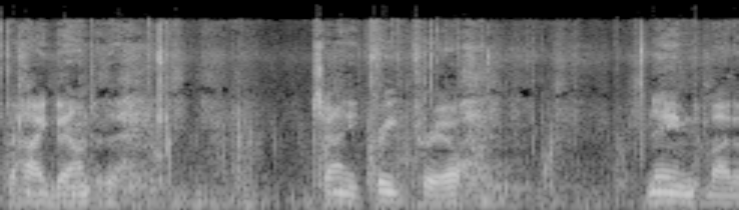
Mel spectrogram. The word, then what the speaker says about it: Shinny: Shiny, by the way, is spelled S-H-I-N-N-Y. Yeah, I know, it looks like shinny.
